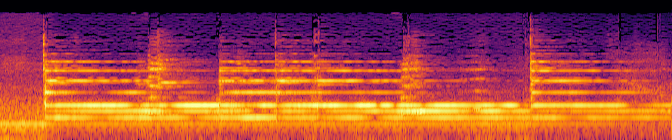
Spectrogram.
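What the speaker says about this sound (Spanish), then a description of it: "sonando la campana en la primaria Jefferson" A school bell rings at Jefferson Elementary on the first day of the school year, with several bright metallic strikes at an uneven rhythm whose tones ring on and decay. It is fairly close and clear, with no talk.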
